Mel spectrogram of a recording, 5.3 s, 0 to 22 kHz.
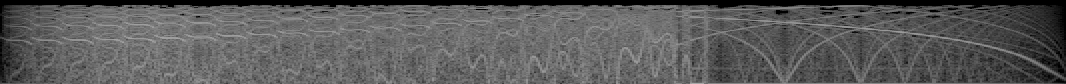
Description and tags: Bonus score 1/RPG attack move squeaking
A squeaky waveform that speeds up over time and then releases.
Created using Chiptone by clicking the randomize button.
8-bit, 8bit, arcade, chip, Chiptone, game, pinball, retro, SFX, squeaking, squeaky, video, video-game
